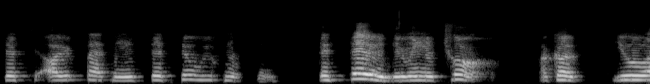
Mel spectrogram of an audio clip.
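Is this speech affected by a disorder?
Yes: cerebral palsy.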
